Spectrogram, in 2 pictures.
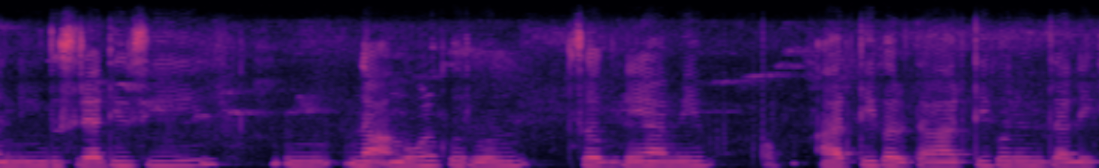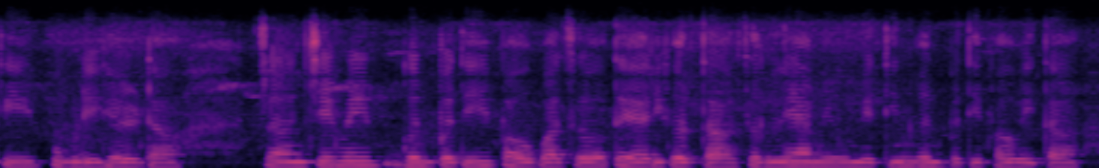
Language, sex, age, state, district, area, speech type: Goan Konkani, female, 30-45, Goa, Quepem, rural, spontaneous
